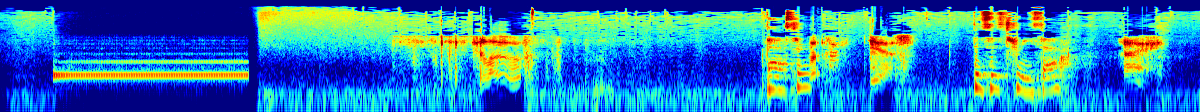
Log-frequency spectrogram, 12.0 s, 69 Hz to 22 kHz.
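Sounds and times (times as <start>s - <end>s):
telephone dial tone: 0.6s - 2.5s
speech: 7.8s - 11.4s.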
